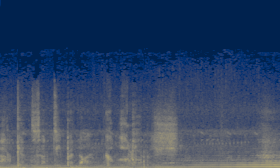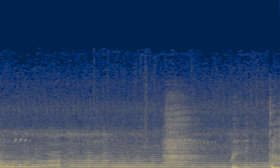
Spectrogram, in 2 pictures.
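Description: An insect buzzing at a steady pitch, starting about three seconds in, with a few short hissing breaths over it. A low drone and some clicks fill the first few seconds before the buzz.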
